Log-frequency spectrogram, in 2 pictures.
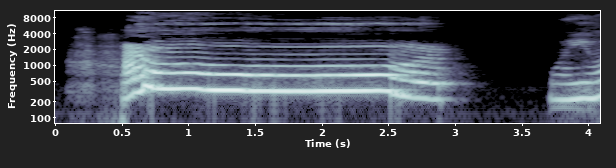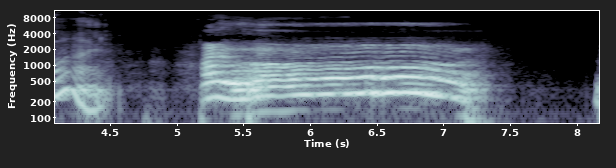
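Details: Alaskan Malamute at home, pushing into the bathroom through a door left ajar, gives two long level howls about two seconds each, separated by a short rising-and-falling yowl, with a person's voice briefly between.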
